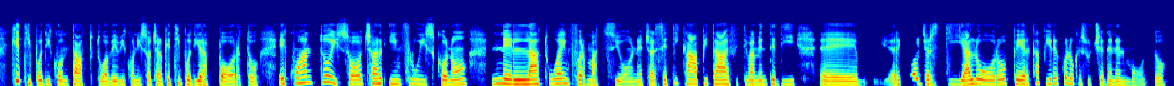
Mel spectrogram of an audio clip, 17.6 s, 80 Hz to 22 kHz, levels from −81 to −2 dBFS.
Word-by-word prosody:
che 335 -1 +6
tipo 185 - -2
di 175 - -5
contatto 175 0 -1
tu 170 - -6
avevi 165 +1 0
con 175 0 -7
i 165 - -5
social, 160 -1 -3
che 175 +2 -4
tipo 200 -1 -2
di 170 0 +1
rapporto? 165 0 0 0.3
E 220 -1 +2
quanto 265 +3 +1
i 235 - -1
social 205 +4 +1
influiscono 195 0 -2 0.4
nella 200 -2 +7
tua 215 +2 0
informazione? 175 -6 -3
Cioè 170 +1 -2
se 185 +2 -4
ti 230 +4 -11
capita 195 -1 +2
effettivamente 180 0 -2
di, 175 +1 -10 0.4
ehm, 165 -2 0 0.5
rivolgerti 190 -2 -3
a 175 0 +8
loro 195 0 +3
per 190 -2 +2
capire 230 -1 -2
quello 230 -1 -1
che 205 - -10
succede 190 -2 -6
nel 165 -1 -4
mondo. 155 +1 -10
185 Hz, 130 wpm, -24 LUFS, 170-205 Hz, 0.5 s, a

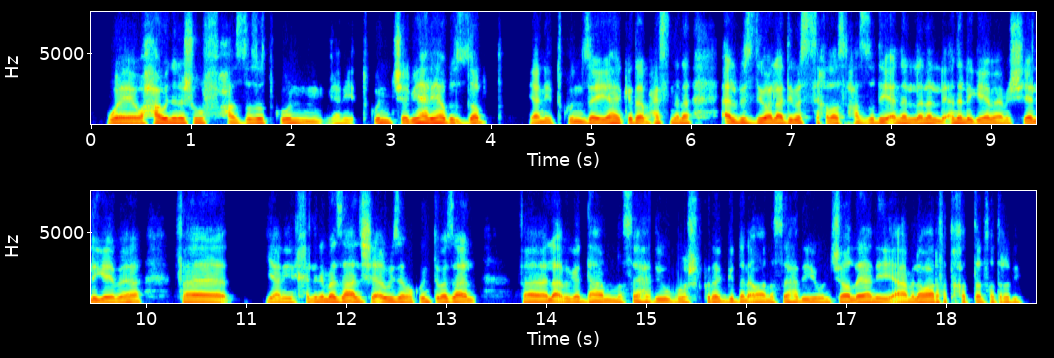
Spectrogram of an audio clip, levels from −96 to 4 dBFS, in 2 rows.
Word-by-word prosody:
و 120 0 +3
وأحاول 135 +5 +4
إن - - +3
أنا 150 0 +5
أشوف 150 0 -2
حظّاظة 125 +6 -1
تكون 135 -4 -2
يعني 110 -1 -11
تكون 150 +1 -1
شبيهة 145 +3 +3
ليها 155 +2 +6
بالضبط، 145 +6 -2 0.2
يعني 110 -2 -1
تكون 125 +3 -3
زيها 125 +2 +3
كده 135 +1 +1
بحيث 140 -1 -5
إن 140 - -2
أنا 140 0 +1 0.4
ألبس 145 +3 +3
دي 145 +3 0
وأقلع 150 -2 +5
دي 155 +4 0
بس 175 -4 -1
خلاص 130 +1 0
الحظّاظة 125 +1 -5
دي 145 +1 +1
أنا 145 - +1
اللي 135 -1 +1
أنا 140 +1 +3
أنا 135 +3 +1
اللي 135 -3 +2
جايبها 120 -1 +1
مش 110 +2 -7
هي - - +5
اللي 130 0 +2
جايبها؛ 120 +7 0 0.3
فيعني 130 +1 -2
يخليني 130 +4 -3
ما 160 -2 +4
ازعلش 140 +1 +1
أوي 145 +1 +2
زي 140 -1 +1
ما 125 - -2
كنت 135 +2 -3
بازعل. 155 +7 +1 0.4
فلأ 120 0 +1
بجد 120 +1 -2
هاعمل 125 0 0
النصايح 120 +3 -3
دي، 125 -1 -2
وباشكرك 120 +1 -3
جدًا 120 +1 -3
أوي 120 - -1
على 120 - 0
النصايح 115 +3 -3
دي، 130 +2 -1
وإن 130 -1 -3
شاء 135 +2 +1
الله 135 +1 +2
يعني 135 -2 0
أعملها 130 +3 0
وأعرف 140 0 +2
أتخطّى 120 -1 -6
الفترة 120 +1 -5
دي. 115 +1 -9
130 Hz, 210 wpm, -19 LUFS, 120-140 Hz, 0.4 s, ليها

